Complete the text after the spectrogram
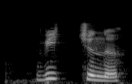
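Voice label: "видчыны", Komi, female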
